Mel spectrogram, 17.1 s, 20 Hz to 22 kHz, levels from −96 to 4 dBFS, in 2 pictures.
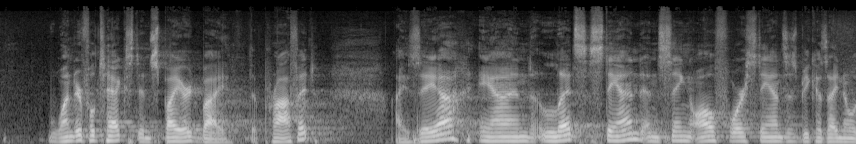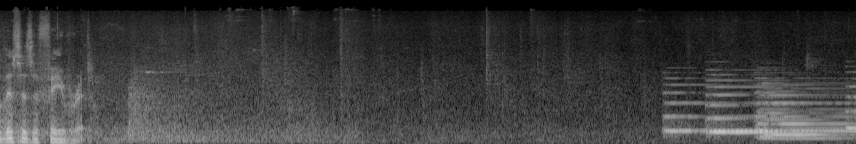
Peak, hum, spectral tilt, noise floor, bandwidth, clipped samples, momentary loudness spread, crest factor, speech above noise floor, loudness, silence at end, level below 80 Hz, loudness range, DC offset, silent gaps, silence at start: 0 dBFS; none; -5.5 dB/octave; -56 dBFS; 17.5 kHz; under 0.1%; 22 LU; 22 dB; 37 dB; -20 LUFS; 0 s; -50 dBFS; 15 LU; under 0.1%; none; 0.5 s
